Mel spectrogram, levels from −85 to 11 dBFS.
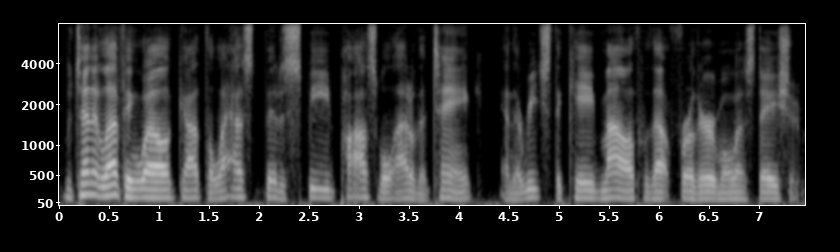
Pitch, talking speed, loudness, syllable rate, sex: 125 Hz, 175 wpm, -21 LUFS, 4.8 syllables/s, male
